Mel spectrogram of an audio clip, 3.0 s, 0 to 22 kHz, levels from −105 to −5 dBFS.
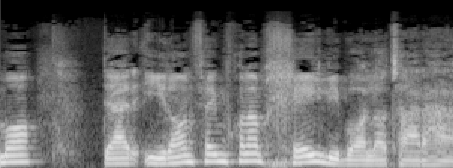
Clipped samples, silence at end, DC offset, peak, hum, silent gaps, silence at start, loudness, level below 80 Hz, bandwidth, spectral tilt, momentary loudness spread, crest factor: under 0.1%; 0 s; under 0.1%; -6 dBFS; none; none; 0 s; -20 LUFS; -54 dBFS; 12.5 kHz; -6.5 dB/octave; 5 LU; 14 dB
